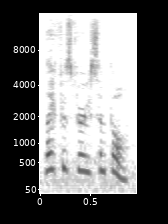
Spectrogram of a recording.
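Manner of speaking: high, loving lilt. Acted. Spirit speaking to you from a loving energy, lovingly. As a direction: say it lovingly, pitched well up. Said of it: "They're saying lovingly".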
